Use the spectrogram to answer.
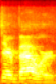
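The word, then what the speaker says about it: der8auer: yesterday by I believe his name is pronounced there Bauer but I'm totally I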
